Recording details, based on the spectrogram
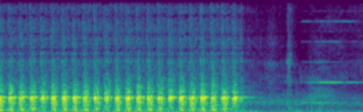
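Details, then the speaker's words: Cheap Range Rover Sport, retried after dash faults including a gearbox fault were cleared. It cranks quickly and evenly at about three beats a second for over two seconds, then stops without catching: crank, no start. "Nothing, no. No. I do think that's turning quite quick."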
